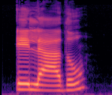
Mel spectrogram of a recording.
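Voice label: "helado", Spanish, slow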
